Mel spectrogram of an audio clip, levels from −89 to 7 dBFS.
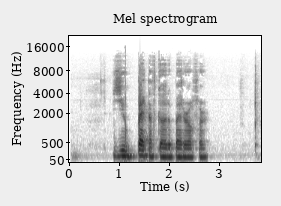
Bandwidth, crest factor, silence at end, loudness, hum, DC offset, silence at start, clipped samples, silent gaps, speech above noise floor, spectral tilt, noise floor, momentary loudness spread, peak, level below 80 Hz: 12.5 kHz; 16 dB; 0.1 s; -15 LUFS; none; under 0.1%; 0.9 s; under 0.1%; none; 47 dB; -6 dB/octave; -61 dBFS; 13 LU; 0 dBFS; -48 dBFS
